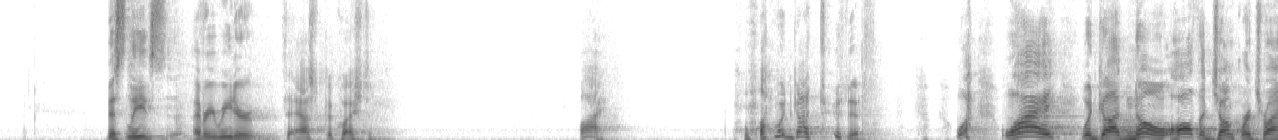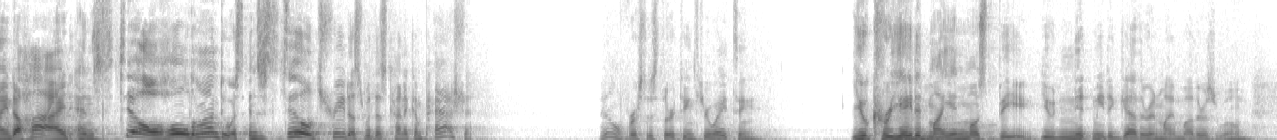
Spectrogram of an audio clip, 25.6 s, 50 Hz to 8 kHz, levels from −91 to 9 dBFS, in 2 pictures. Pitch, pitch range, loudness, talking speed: 145 Hz, 125-170 Hz, -30 LUFS, 145 wpm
